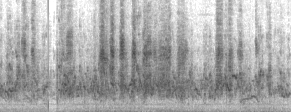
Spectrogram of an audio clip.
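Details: Caged budgies chirping in an aviary in the morning, busy overlapping warbles with some short, high whistled notes standing out, plus a sharp click early on.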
